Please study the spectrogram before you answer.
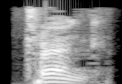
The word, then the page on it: trunk: english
